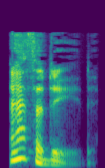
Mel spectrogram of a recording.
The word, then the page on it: athodyd: British English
